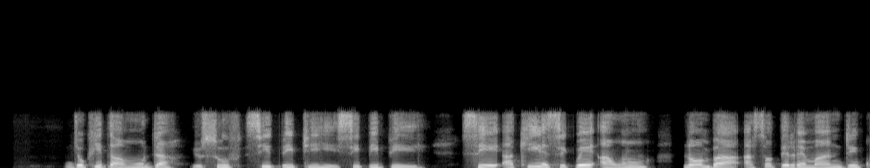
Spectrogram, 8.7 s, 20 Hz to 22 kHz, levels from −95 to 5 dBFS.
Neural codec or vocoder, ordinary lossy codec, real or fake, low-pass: codec, 16 kHz, 0.8 kbps, ZipCodec; Opus, 64 kbps; fake; 7.2 kHz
